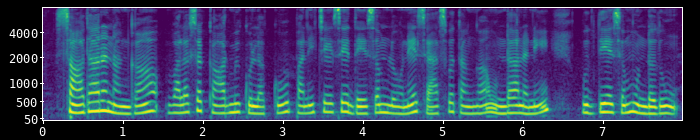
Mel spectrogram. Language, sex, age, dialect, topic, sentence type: Telugu, female, 25-30, Central/Coastal, agriculture, statement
